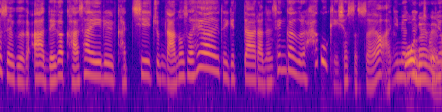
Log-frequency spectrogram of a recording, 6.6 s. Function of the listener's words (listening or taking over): taking over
